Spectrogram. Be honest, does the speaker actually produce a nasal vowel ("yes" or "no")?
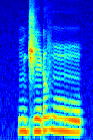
yes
